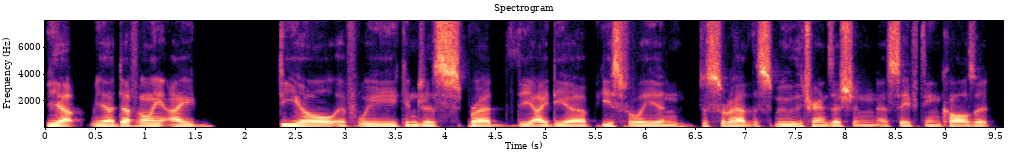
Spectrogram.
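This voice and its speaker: Low, gravelly-voiced podcast host. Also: male voice, flat delivery, measured pace, no room sound, clean studio sound. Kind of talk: conversational interview.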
